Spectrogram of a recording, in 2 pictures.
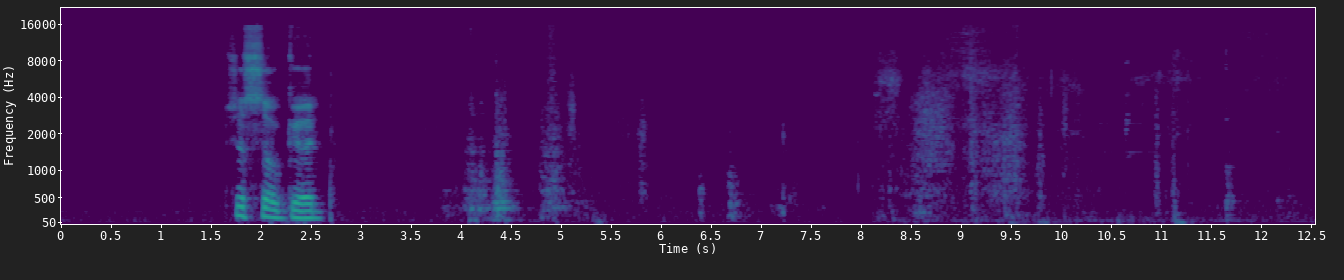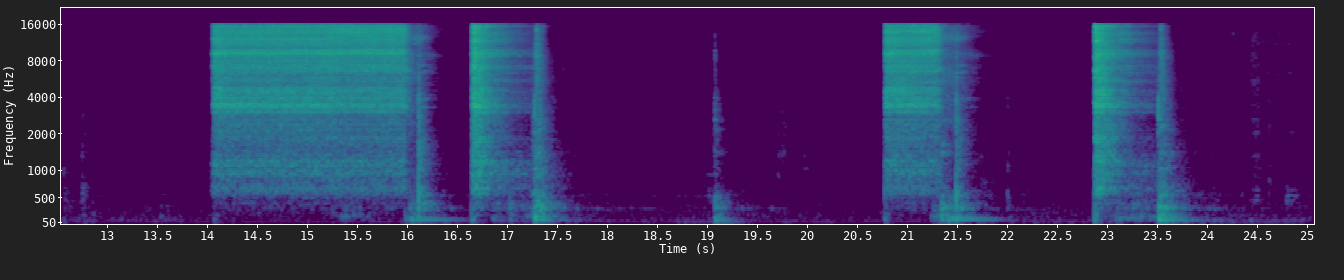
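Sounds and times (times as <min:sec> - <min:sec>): rivet squeezer sharp bursts: 0:14.1 - 0:17.3, 0:20.8 - 0:21.7, 0:22.9 - 0:23.6
compressed air hissing: 0:14.1 - 0:17.4, 0:20.8 - 0:21.8, 0:22.9 - 0:23.7.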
